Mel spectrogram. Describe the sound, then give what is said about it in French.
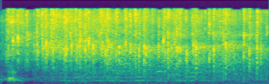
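A crowd breaks into steady applause, many hands clapping together in a dense, continuous wash of sound that holds at an even loudness throughout, with no voices standing out. “On peut l'applaudir.”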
